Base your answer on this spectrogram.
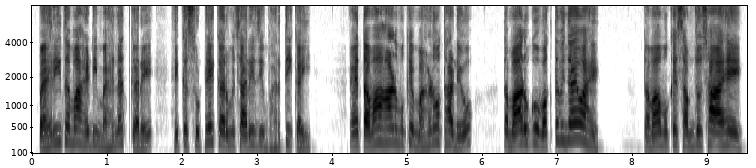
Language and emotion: Sindhi, angry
